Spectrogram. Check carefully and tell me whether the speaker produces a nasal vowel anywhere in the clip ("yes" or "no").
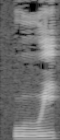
no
